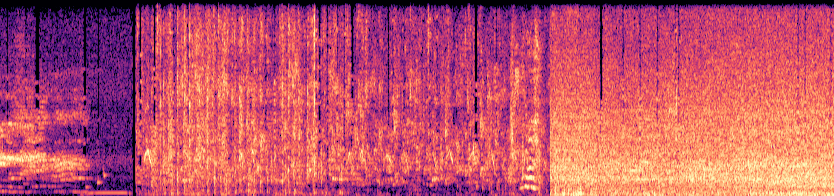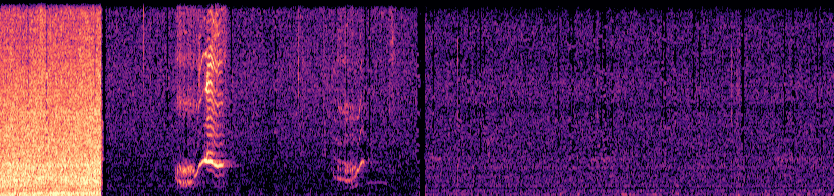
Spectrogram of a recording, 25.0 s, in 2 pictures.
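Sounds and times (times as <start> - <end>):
loud low steady noise: 8.3 - 14.1.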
